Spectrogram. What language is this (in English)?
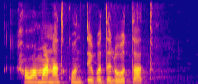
Marathi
